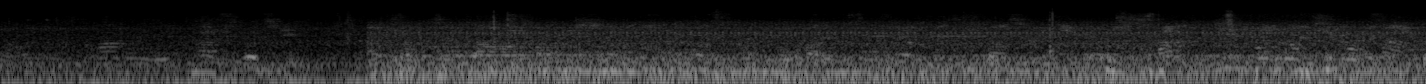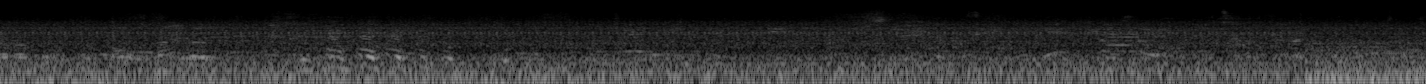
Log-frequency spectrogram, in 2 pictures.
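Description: Voices over a steady low mechanical drone, which both get louder about two seconds in and then hold steady.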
